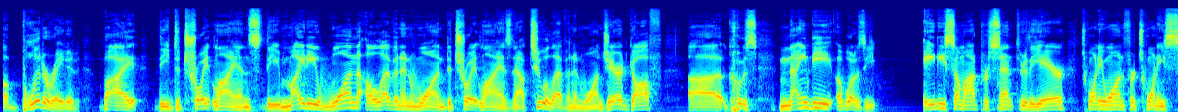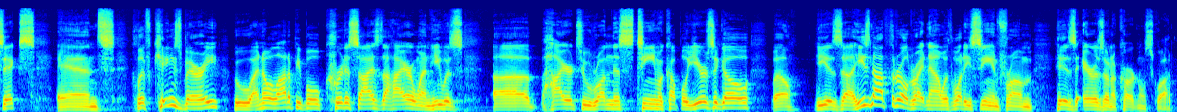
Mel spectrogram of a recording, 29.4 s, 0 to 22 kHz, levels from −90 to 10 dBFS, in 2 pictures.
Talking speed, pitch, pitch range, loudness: 165 wpm, 125 Hz, 105-150 Hz, -21 LUFS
